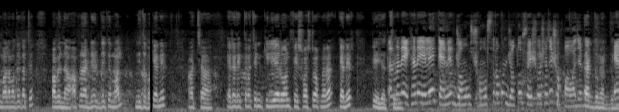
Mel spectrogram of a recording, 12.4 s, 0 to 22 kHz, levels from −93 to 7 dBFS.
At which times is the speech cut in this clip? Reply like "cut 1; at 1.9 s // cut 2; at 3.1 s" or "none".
cut 1; at 3.0 s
